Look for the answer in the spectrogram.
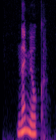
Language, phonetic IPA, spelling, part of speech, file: Russian, [nɐˈmʲɵk], намёк, noun, Ru-намёк.ogg
- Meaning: 1. hint, suggestion 2. allusion, implication 3. tip (piece of private information) 4. inkling 5. insinuation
